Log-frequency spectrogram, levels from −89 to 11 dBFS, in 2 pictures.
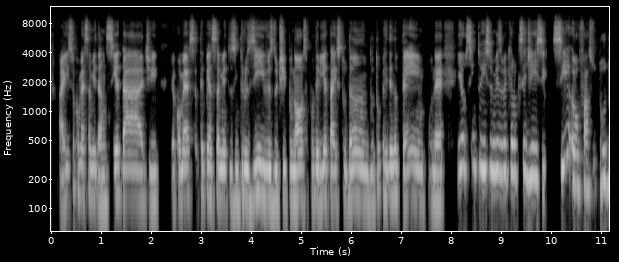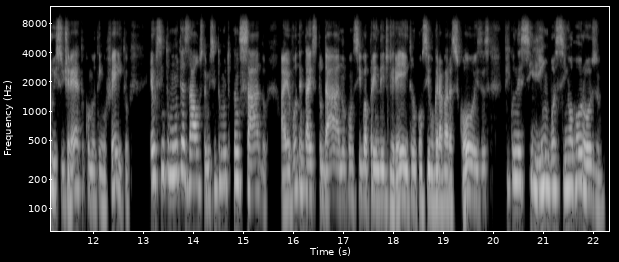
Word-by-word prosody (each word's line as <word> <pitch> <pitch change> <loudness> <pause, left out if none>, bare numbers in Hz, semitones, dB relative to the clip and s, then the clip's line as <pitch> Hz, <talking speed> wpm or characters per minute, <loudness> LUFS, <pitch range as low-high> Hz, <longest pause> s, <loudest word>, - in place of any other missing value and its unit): Aí, - - 0
isso 130 +5 -6
começa 135 -1 -1
a - - 0
me 130 - 0
dar 110 - +2
ansiedade. 120 -1 +1 0.3
Eu 230 - -5
começo 130 +1 +2
a - - -18
ter - - -3
pensamentos 125 -2 +1
intrusivos, 125 +1 +3
do 120 0 +1
tipo: 120 +1 +1
"Nossa, 125 +1 +3
eu - - -22
poderia 125 +1 +2
estar 125 -2 +2
estudando, 120 -1 0
tô - - -7
perdendo 130 0 +1
tempo", 120 -2 0
né. 115 0 +3 0.3
E 240 - -4
eu 260 -1 0
sinto 260 0 -4
isso 245 -1 +4
mesmo 235 -1 +2
aquilo 230 0 +2
que 225 - -6
você 240 - 0
disse: 210 +3 +2
se 255 +3 +3
eu 175 - +1
faço 155 -3 -3
tudo 175 -2 0
isso 145 -3 -3
direto, 155 +4 -1
como 120 - -6
eu 115 - -10
tenho 115 -2 -7
feito, 135 -4 -3 0.4
eu 200 +2 +3
sinto 225 +2 -4
muito 220 +2 +1
exausto. 180 - 0
Eu 130 - -2
me 130 - -6
sinto 165 +4 -6
muito 185 0 -8
cansado. 150 - 0 0.3
Aí, 110 +1 +1
eu 115 - -3
vou 150 +7 -6
tentar 150 -3 +1
estudar, 135 -2 -2
não 125 0 -6
consigo 130 -1 -4
aprender 125 -2 +1
d 120 - -6
direito. 120 +3 +2
Não 125 - -1
consigo 120 -1 0
gravar 115 -1 +1
as 105 0 -2
coisas. 130 -1 0 0.4
Fico 170 +3 -9
nesse 190 0 0
limbo 160 0 +2
assim, 160 0 -1
horroroso. 145 - 0
130 Hz, 195 wpm, -22 LUFS, 120-170 Hz, 0.4 s, isso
